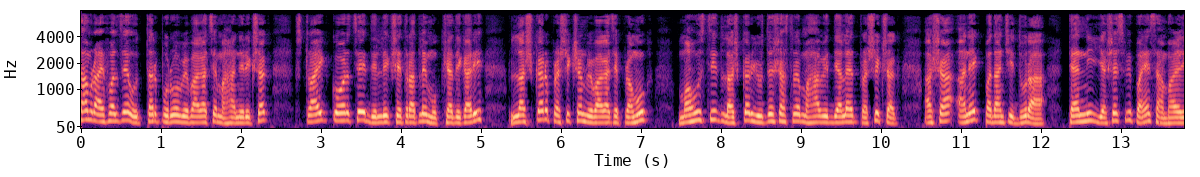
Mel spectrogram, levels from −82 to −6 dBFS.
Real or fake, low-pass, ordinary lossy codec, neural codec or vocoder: fake; 7.2 kHz; none; codec, 16 kHz in and 24 kHz out, 1 kbps, XY-Tokenizer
